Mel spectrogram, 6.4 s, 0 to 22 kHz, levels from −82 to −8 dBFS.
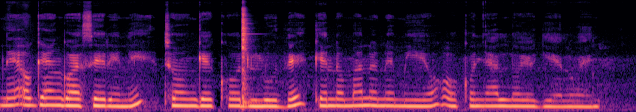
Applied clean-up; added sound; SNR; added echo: none; Hi-hat; 7 dB; none.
